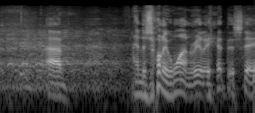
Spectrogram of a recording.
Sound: laugh

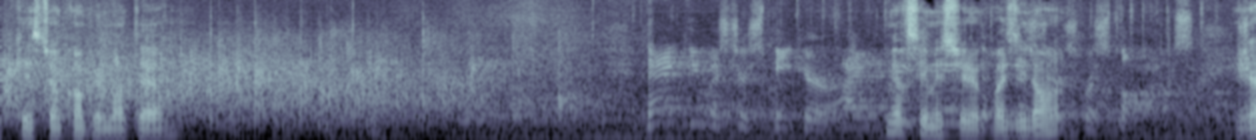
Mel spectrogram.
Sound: applause

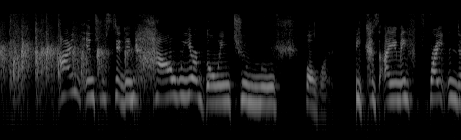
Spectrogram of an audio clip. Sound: applause

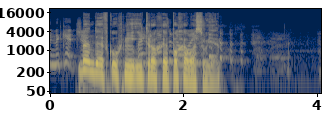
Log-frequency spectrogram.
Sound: laugh loudly

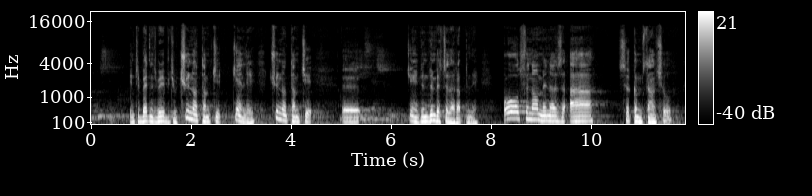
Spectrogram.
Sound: tibetan

